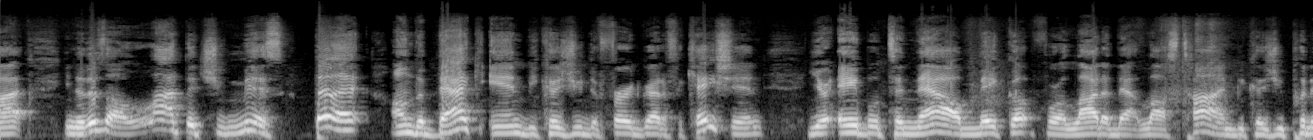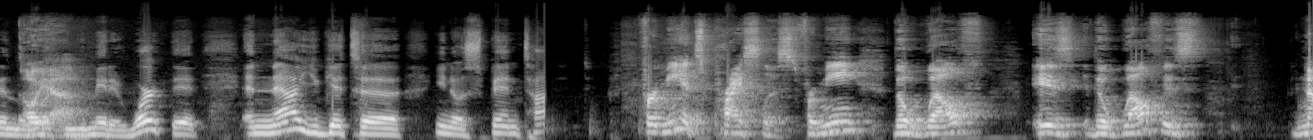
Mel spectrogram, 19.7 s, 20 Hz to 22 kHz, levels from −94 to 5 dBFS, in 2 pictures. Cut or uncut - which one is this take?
cut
